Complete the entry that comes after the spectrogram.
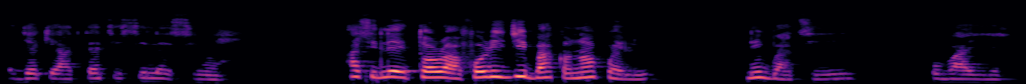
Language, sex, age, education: Yoruba, female, 46-60, primary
